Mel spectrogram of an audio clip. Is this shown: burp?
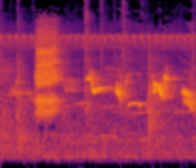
no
